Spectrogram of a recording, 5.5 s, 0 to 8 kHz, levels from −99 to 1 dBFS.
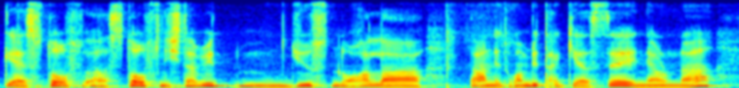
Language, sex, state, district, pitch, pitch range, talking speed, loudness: Nagamese, female, Nagaland, Kohima, 175 Hz, 170-195 Hz, 175 wpm, -17 LUFS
